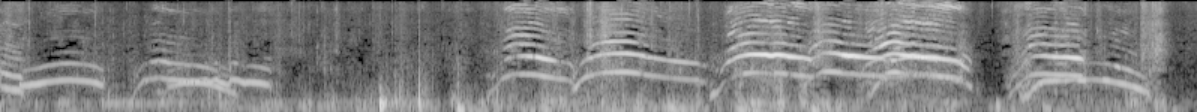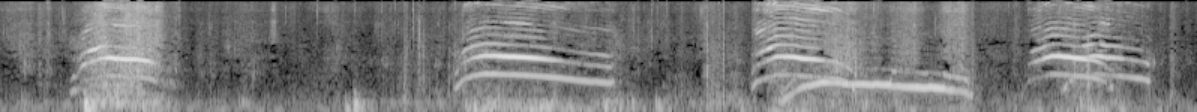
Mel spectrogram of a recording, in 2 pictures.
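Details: Kittens eating weaning food meow repeatedly, high arched cries with clear overtones coming in bursts, several overlapping at times, with brief pauses between, over a faint low hum.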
